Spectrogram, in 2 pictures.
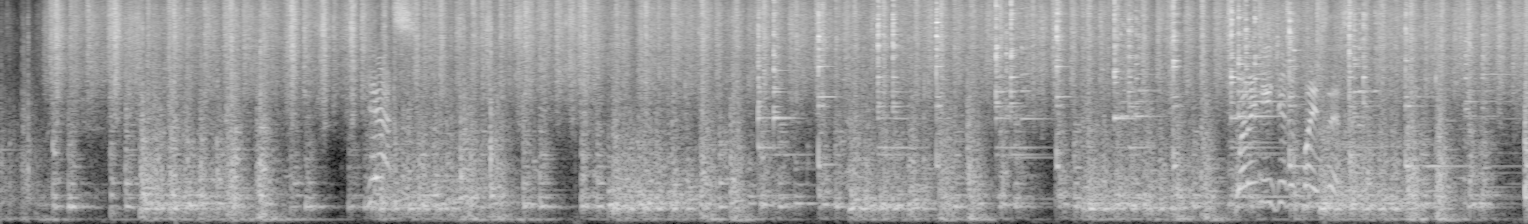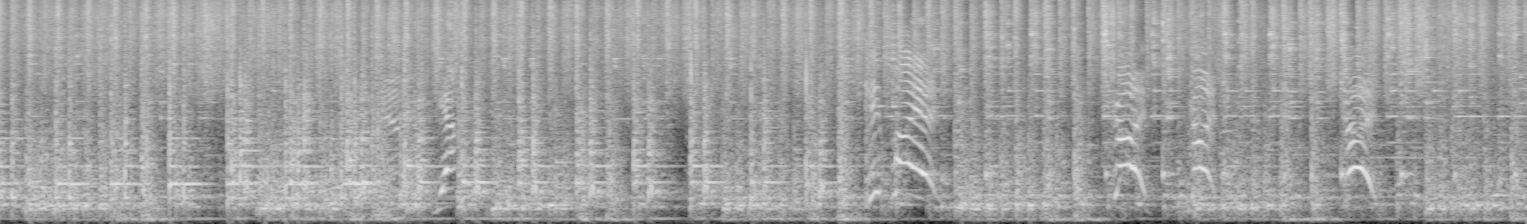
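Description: A group of djembe hand drums played together in a steady, driving rhythm, with a beaded gourd shaker (shekere) rattling along.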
